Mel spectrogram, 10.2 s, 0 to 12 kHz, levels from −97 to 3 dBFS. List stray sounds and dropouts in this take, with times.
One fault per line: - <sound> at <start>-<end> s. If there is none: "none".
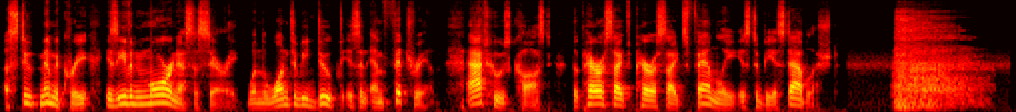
- sigh at 8.9-10.0 s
